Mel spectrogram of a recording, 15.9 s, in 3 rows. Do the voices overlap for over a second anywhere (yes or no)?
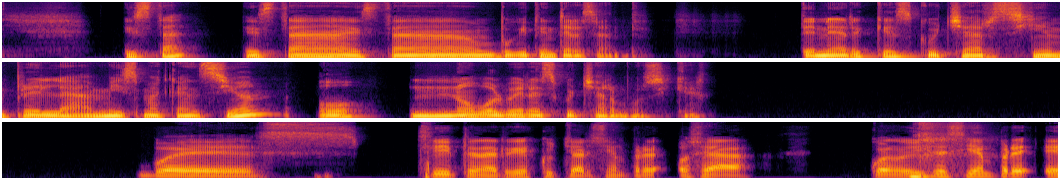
no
